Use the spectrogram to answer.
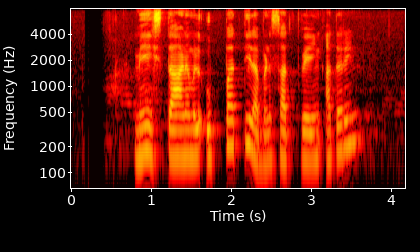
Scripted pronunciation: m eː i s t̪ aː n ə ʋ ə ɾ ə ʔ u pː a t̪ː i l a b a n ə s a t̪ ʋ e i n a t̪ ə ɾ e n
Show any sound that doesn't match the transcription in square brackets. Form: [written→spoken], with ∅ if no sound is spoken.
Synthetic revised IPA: m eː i s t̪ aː n ə ʋ ə [ɾ→l] ə ʔ u pː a t̪ː i l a b [a→ə] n ə s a t̪ ʋ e i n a t̪ ə ɾ e n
